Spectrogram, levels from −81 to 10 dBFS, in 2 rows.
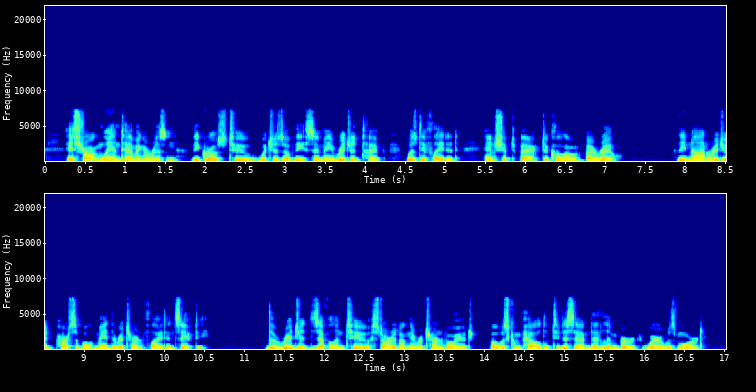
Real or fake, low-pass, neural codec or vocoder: real; 7.2 kHz; none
